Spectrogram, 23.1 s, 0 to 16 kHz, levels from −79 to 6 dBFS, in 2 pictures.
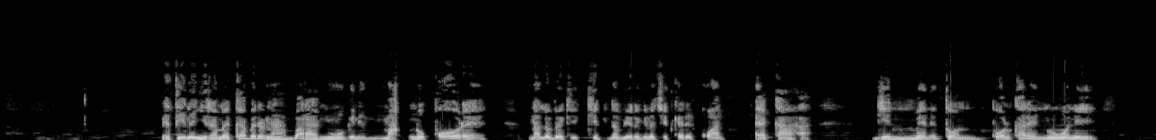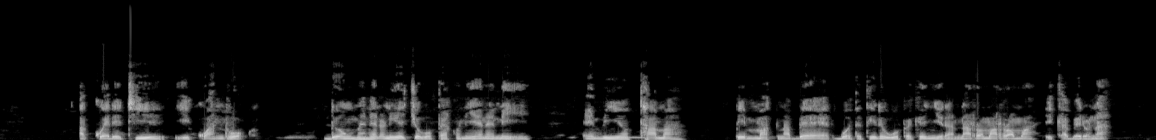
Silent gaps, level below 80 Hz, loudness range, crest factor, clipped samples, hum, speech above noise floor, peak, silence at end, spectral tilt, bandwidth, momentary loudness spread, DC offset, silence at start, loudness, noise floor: none; -46 dBFS; 3 LU; 14 dB; under 0.1%; none; 59 dB; 0 dBFS; 0.5 s; -6.5 dB/octave; 7.8 kHz; 8 LU; under 0.1%; 1.6 s; -14 LUFS; -72 dBFS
